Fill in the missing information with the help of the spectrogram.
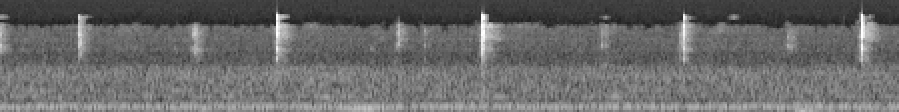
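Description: A fine craft blade cuts a crosshatch pattern into a solid white and teal striped soap bar held in the hand, shedding small flakes. Short, bright, crisp ticks of scraping and cutting repeat over a low steady hum.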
